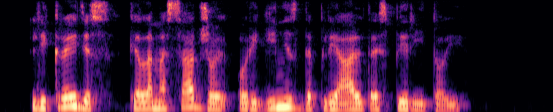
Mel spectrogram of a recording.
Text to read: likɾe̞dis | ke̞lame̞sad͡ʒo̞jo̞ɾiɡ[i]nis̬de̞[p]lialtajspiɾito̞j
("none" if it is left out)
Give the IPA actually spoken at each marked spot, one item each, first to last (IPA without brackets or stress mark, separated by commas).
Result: i, p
